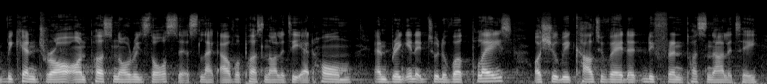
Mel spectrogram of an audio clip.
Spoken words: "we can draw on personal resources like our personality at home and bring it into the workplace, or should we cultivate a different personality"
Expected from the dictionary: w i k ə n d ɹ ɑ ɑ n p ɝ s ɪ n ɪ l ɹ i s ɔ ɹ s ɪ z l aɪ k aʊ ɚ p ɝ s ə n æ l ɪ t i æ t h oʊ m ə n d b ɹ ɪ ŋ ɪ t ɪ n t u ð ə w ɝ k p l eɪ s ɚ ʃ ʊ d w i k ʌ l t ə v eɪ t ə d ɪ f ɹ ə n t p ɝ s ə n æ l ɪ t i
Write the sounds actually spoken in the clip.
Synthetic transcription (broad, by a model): w i k ə n d ɹ ɑ ɑ n p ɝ s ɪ n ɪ l ɹ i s ɔ s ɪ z l aɪ k aʊ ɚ p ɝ s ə n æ l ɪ t i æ t h oʊ m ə n b ɹ ɪ ŋ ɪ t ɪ t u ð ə w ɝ k p l eɪ s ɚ ʃ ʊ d w i k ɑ l t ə v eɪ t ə d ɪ f ɹ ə n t p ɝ s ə n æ l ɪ t i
